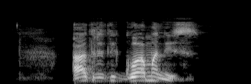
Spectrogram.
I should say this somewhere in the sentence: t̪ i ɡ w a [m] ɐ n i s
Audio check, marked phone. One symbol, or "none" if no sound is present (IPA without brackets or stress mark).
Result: m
